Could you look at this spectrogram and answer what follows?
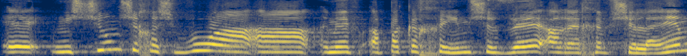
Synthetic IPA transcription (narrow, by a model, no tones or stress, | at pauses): emiʃumʃeχaʃvuaaapakaχimʃezeaʁeχe̞vʃe̞lae̞m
